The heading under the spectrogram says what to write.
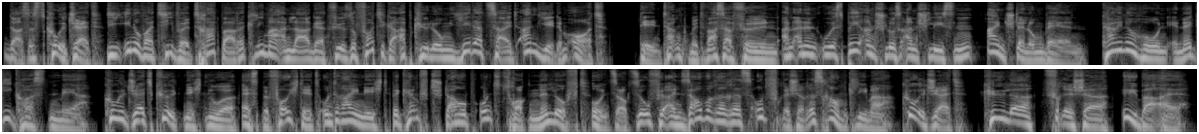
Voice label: german voice commercial; cooljet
